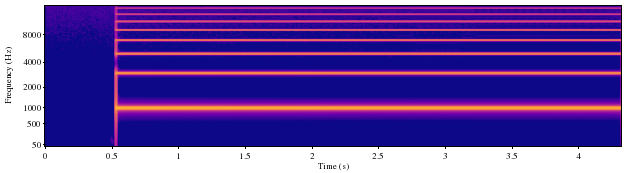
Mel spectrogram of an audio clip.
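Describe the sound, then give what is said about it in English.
A censor bleep: a single pure, high-pitched tone that cuts in abruptly after a short silence and then holds steady and loud for about four seconds. “Got the bleep.”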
